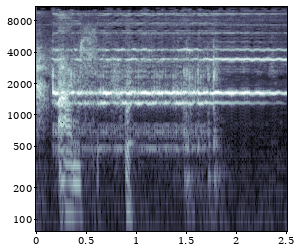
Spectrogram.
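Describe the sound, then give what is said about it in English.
A telephone bell rings in a house with a sustained, bright metallic trill, fairly loud, continuing steadily for a couple of seconds amid faint background noise and brief muffled movement. “The phone. At this hour?”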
